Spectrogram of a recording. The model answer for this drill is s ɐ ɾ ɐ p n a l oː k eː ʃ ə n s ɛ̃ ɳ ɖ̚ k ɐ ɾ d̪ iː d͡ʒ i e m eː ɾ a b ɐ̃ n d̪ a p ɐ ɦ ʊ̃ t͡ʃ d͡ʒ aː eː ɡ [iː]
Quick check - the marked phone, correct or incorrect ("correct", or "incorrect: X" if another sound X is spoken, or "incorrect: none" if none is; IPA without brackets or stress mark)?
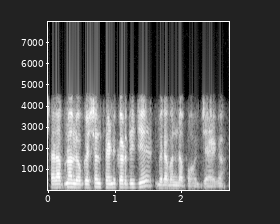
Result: incorrect: aː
